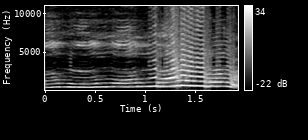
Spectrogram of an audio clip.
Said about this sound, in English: And now, a special appearance from Lila the Bernese Mountain Dog.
